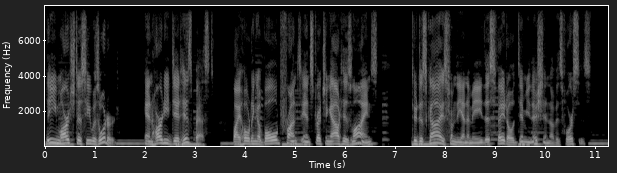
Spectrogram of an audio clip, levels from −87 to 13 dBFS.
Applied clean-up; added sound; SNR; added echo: classical method Wiener filter.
